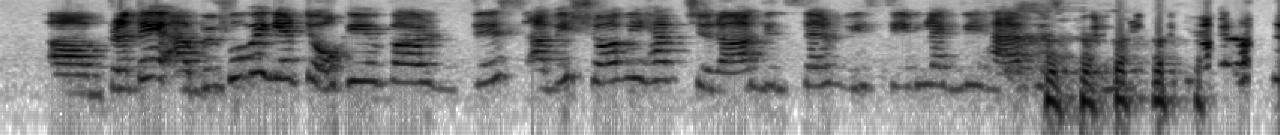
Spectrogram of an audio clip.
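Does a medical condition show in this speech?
No.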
